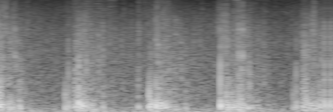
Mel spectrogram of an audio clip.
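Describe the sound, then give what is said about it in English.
Heavy, regular footfalls tramp in a steady marching rhythm, each dull thud landing with a crunch over a constant low rumble of background noise. “Marching feet.”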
